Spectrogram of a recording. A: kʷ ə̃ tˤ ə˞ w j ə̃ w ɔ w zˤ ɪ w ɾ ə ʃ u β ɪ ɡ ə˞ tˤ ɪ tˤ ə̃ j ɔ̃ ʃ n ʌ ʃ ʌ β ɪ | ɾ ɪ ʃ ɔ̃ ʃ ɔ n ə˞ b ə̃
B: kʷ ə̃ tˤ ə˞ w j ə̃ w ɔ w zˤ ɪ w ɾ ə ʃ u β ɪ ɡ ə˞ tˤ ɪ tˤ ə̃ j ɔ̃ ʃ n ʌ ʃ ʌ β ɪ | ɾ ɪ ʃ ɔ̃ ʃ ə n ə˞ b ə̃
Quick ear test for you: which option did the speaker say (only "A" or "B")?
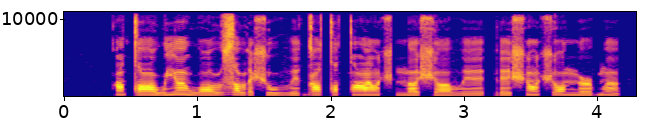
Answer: A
